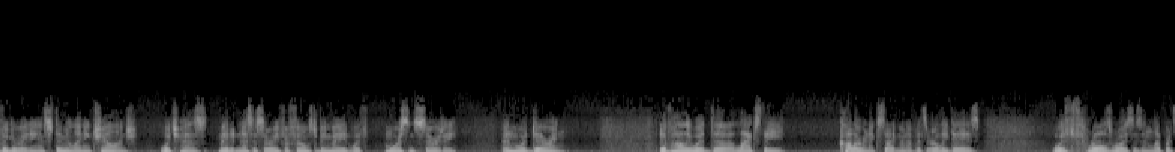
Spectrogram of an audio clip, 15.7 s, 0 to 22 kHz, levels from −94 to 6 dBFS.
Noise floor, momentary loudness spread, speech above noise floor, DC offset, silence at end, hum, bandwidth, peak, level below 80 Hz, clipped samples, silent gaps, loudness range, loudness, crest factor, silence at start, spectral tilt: -58 dBFS; 17 LU; 26 dB; under 0.1%; 0 s; none; 7.8 kHz; -16 dBFS; -62 dBFS; under 0.1%; none; 2 LU; -33 LUFS; 18 dB; 0 s; -6.5 dB/octave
